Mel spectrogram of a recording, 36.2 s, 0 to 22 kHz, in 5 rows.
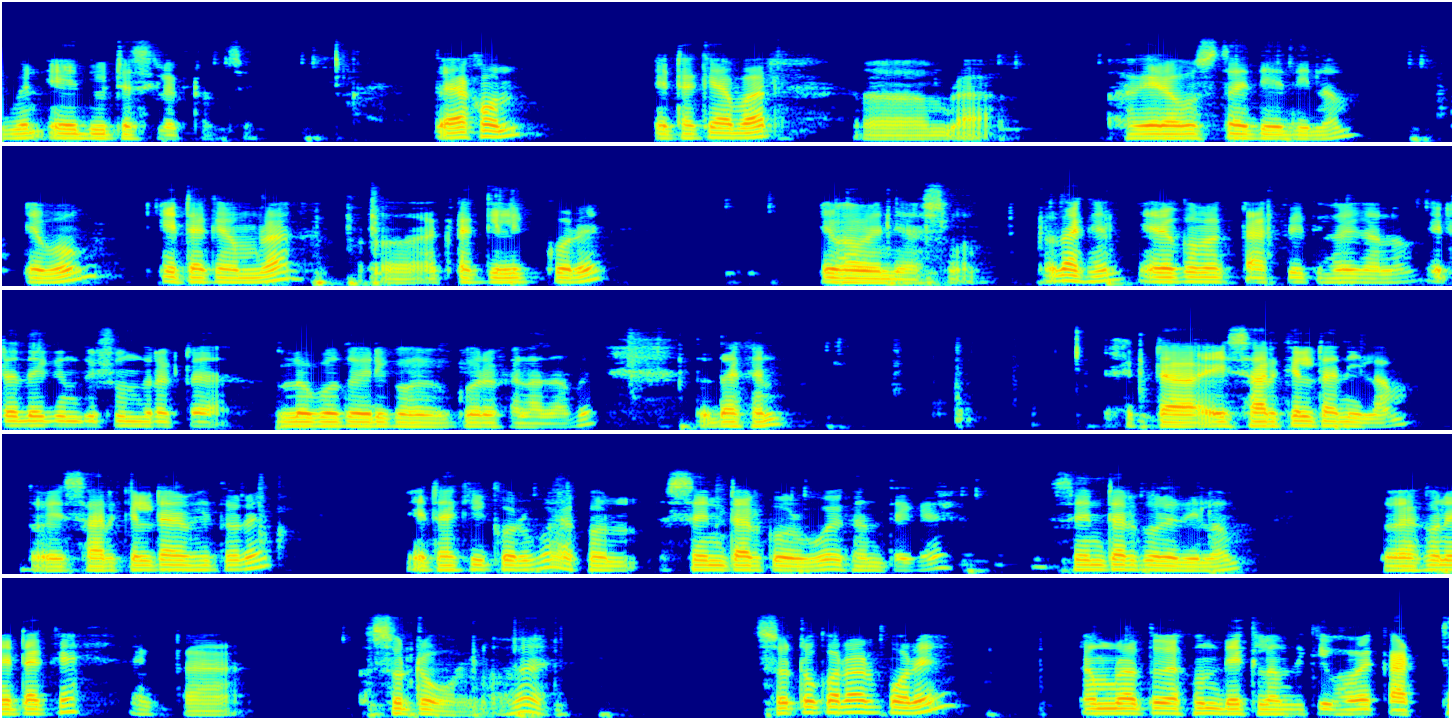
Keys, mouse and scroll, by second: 8.9 ctrl+z, 11.7-12.8 alt+scroll down 1, 12.8 alt+scroll down 3, 15.8 alt+click, 20.0-23.5 alt+scroll up 1, 27.9-28.8 alt+scroll up 2, 28.8 alt+click, 30.8 alt+shift+click, 31.1 alt+scroll down 2, 31.9-32.5 alt+scroll down 2, 32.5 alt+scroll up 1, 34.0 alt+scroll up 1.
